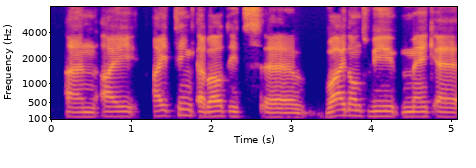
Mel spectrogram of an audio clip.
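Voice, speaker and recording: A man speaks with a non-native accent. His delivery is monotone, flat and very slow. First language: not English. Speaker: design student. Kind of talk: student project presentation. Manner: halting.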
